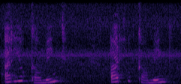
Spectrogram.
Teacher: And in yes or no question, your intonation rises at the end.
